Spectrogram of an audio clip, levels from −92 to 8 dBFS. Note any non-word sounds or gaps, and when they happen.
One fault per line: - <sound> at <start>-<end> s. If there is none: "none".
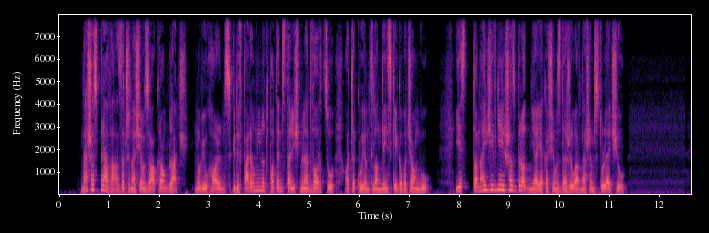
none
